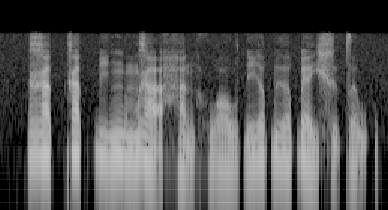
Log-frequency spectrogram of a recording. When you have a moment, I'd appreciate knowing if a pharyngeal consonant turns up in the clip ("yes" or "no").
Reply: no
